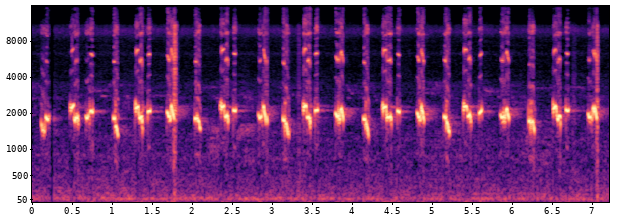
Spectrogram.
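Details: Night-time ropelan song of a yellow-vented bulbul, played to prompt lazy or silent birds to sing: a steady run of bright, bubbly whistled notes, rising and falling, roughly one per second in tight doublets, over a quiet low rumble.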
